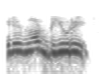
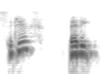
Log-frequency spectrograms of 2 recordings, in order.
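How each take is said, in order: First: Louder bury said as byoo-ry; wrong reading. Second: Bury said like very; right pronunciation. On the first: Teacher shows the wrong bury, then corrects it. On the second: Teacher models bury rhyming with very. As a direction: rhyme bury with very. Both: Shown as a demonstration.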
